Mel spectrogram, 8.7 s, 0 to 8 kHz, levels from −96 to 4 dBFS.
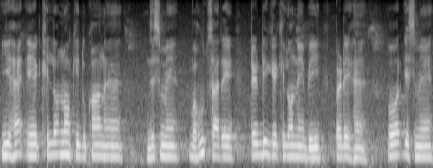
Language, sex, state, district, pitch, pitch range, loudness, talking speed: Hindi, male, Rajasthan, Bikaner, 145 Hz, 140-160 Hz, -13 LUFS, 125 wpm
